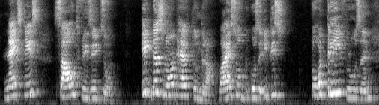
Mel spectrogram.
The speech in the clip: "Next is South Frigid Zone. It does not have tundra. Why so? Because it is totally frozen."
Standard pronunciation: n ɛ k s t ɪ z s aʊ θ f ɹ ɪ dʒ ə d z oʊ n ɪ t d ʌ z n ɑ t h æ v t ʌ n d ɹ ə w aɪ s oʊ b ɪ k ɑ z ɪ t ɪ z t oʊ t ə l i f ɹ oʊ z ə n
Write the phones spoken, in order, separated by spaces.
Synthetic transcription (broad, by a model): n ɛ k s t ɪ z s aʊ t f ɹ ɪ z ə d z oʊ n ɪ t d ʌ z n ɑ t h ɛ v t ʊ n d ɹ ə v aɪ s oʊ b ɪ k ɑ z ɪ t ɪ z t oʊ t ə l i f ɹ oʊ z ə n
